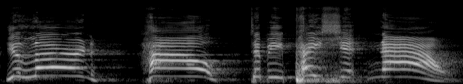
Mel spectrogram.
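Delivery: high, loud and slow, pressing each word; preaching shout. Real, not acted. Preacher driving home patience to the congregation, shouting slow. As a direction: shout it over the church.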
